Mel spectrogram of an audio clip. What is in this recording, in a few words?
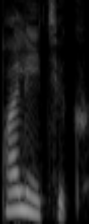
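"politik", Russian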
